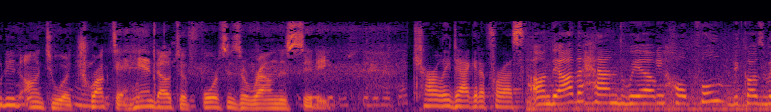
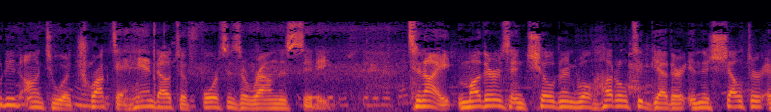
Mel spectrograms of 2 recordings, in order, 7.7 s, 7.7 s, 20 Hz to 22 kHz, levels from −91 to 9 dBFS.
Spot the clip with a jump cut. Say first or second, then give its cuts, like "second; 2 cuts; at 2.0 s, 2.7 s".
first; 3 cuts; at 4.1 s, 5.3 s, 6.6 s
